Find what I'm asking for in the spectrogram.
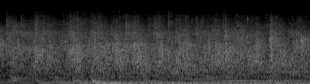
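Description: A room of seminar listeners breaks into sustained applause, a dense, even wash of clapping that holds steady for several seconds without talk over it.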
